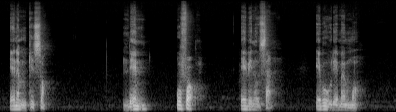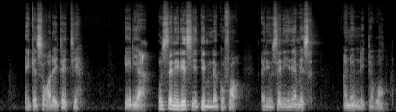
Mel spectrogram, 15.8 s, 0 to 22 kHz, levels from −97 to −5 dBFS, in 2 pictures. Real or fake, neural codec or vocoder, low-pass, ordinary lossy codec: real; none; none; none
